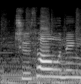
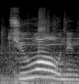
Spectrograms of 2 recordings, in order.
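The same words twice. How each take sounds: First: The middle consonant is an s sound. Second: The middle consonant is a w sound. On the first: The speaker calls it wrong. "주서가 아니라" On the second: The speaker calls it right. "표준어는 주서가 아니라 주어입니다"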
